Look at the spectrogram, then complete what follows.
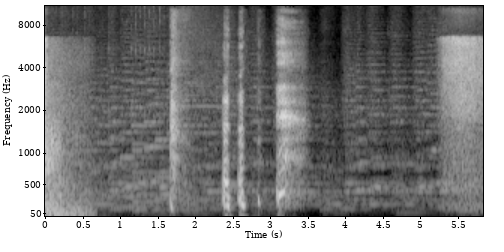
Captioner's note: laugh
